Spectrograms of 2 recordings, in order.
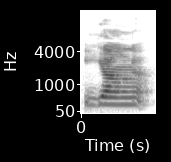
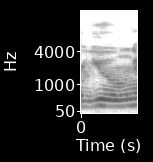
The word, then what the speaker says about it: Jung: Freud did um but because young or Yung as it's pronounced is more popular uh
